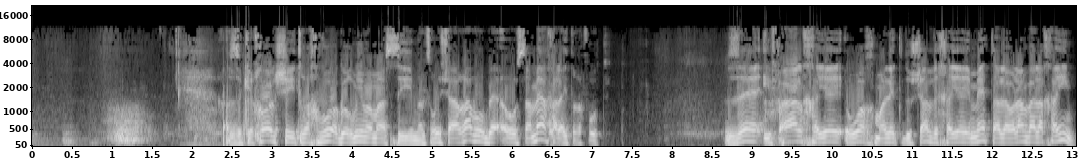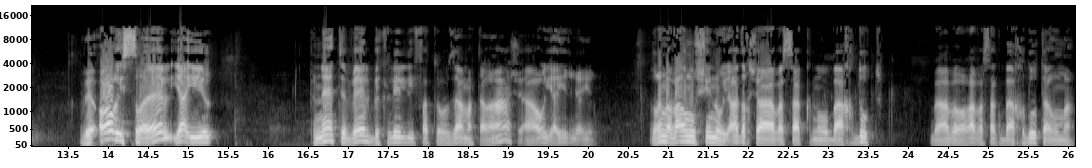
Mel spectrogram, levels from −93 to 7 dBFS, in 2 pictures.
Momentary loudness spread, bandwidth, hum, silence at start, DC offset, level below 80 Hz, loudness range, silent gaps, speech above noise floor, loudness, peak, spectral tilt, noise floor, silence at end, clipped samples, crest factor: 11 LU; 12 kHz; none; 0 s; under 0.1%; -40 dBFS; 8 LU; none; 51 dB; -12 LUFS; 0 dBFS; -5 dB/octave; -62 dBFS; 0.05 s; under 0.1%; 12 dB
